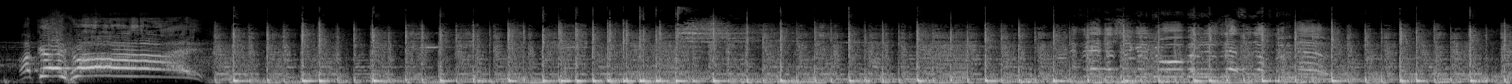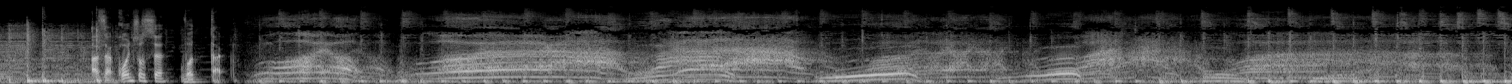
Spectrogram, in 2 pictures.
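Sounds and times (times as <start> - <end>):
shouted yell: 0.2 - 2.1, 17.6 - 30.1
raw live punk rock band playing: 2.1 - 16.2, 17.5 - 30.2
speech: 16.2 - 18.4.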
